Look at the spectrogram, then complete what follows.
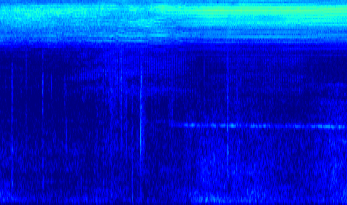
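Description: Airplane passing overhead: a low engine rumble with a thin steady whine that comes in about halfway through and grows louder. Under it, the steady high buzz of insects.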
